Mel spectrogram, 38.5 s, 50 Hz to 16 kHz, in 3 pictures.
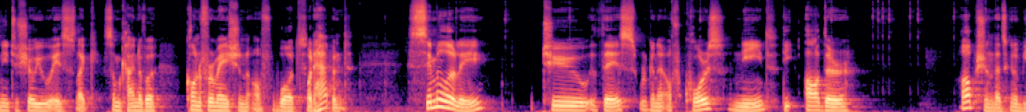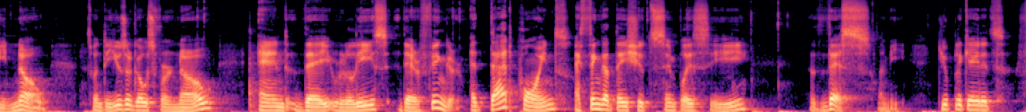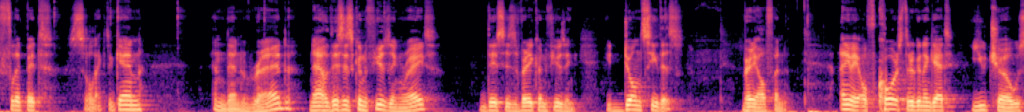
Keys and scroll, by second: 13.0 Left, 13.3 shift+super+BackSpace, 13.6-14.4 typing, 14.5 Return, 21.4 Return, 22.2 BackSpace, 22.5 Return, 24.4 super+d, 25.6 shift+v, 35.4-36.1 typing.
